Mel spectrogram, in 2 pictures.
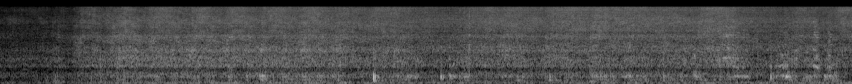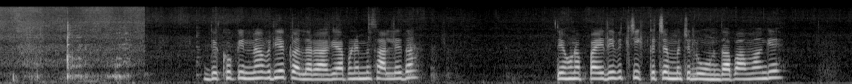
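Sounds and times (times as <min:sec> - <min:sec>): paste sizzling in hot oil: 0:00.0 - 0:12.8.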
